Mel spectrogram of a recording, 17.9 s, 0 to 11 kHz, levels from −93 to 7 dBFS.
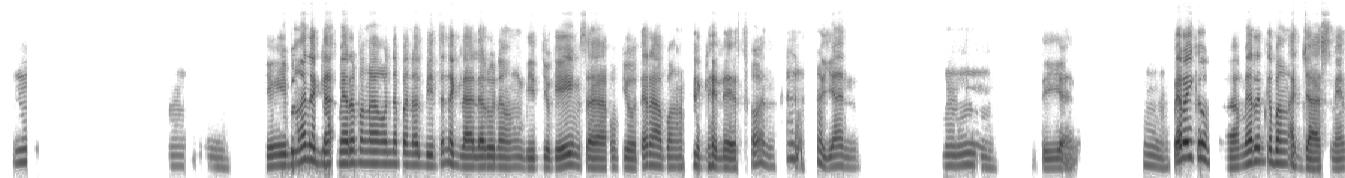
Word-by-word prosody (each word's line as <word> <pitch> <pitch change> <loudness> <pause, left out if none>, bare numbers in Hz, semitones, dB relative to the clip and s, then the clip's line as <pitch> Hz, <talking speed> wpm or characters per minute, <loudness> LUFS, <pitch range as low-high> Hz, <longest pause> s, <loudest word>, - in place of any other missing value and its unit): Hmm. 200 +1 -6 1.9
Mm. 150 -3 -19 0.5
'Yong 150 +2 0
iba 175 +3 -1
nga 225 +4 +4
nagla 190 -5 +4
meron 185 +1 +4
pa 195 - +1
nga 185 0 +2
akong 185 0 -1
napanood 170 -2 -1
dito 160 +1 -3
naglalaro 145 -5 +2
ng 140 -1 -3 0.2
video 130 +1 -4
game 150 +5 +2
sa 130 -3 0
kompyuter 135 +3 -3
habang 140 -2 -2 0.2
nagle-lesson, 145 +2 -2 0.6
ayan. 140 -3 -4 1.1
Mm, 155 -3 -8 0.6
iyan. 125 - -5 0.9
Hmm, 145 -5 -10
pero 270 - +9
ikaw 265 -2 +4 0.3
ba, 135 +1 0
meron 195 +8 +4
ka 205 - +2
bang 195 -1 +3
adjustment 125 -3 -1
150 Hz, 105 wpm, -23 LUFS, 135-170 Hz, 1.9 s, pero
